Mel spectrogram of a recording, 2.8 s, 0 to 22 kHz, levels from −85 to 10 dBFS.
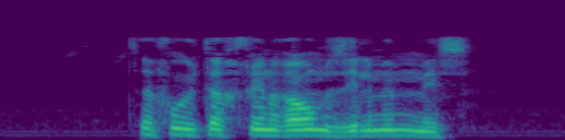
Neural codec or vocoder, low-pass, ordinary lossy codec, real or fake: none; 7.2 kHz; AAC, 48 kbps; real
